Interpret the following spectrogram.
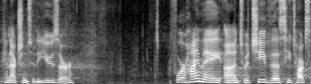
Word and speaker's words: Jaime: My name is Jaime, and I'm really happy already to hear that they pronounce it really well, because it's not easy.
